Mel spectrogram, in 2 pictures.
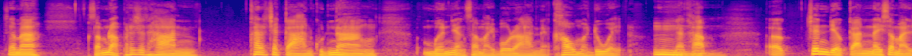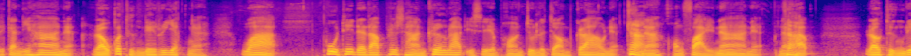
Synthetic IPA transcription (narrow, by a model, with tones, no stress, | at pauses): t͡ɕʰa˥˩jma˦˥ | sa˩˦mɾa˨˩pʰːɾ̚t͡ɕʰːa˧t̪ʰaː˧n | kʰaː˥ɾaː˥˩t͡ɕa˧kaː˧nkʰu˩˦nːaː˧ŋmɯ˩˦njaː˨˩ŋsa˧ma˩˦jboː˧ɾaː˧nːi˦˥˩əkʰa˥˩wmaː˧du˥˩əj | na˦˥kʰɾa˦˥p̚ | ʔəː˧˩ | t͡ɕʰe˥˩ndi˧əwka˧nːa˧jsa˧ma˨˩˦jkaː˧nt̪ʰiː˥˩ɦaː˥˩ni˥˩əɾa˧wkɔː˥˩t̪ʰɯ˩˦ŋdaː˥˩jɾi˥˩ək̚ŋa˧˩ | waː˥˩ | pʰuː˥˩t̪ʰiː˥˩da˥˩jɾa˦˥pʰːa˦˥˩t͡ɕʰːa˧t̪ʰaː˧nkʰɾɯ˥˩əŋɾaː˥˩t̪̚ʔḭ˨˩sa˧ja˧pʰɔː˧nt͡ɕu˨˧˩la˧t͡ɕɔː˧mklaː˥˩wni˥˩ɐna˦˥kʰɔː˩˦ŋfa̰ː˨˩jnaː˥˩ni˥˩əna˦˥kʰa˦˥p̚ | ɾa˧wt̪ʰɯ˩˦ŋɾi˥˩ə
